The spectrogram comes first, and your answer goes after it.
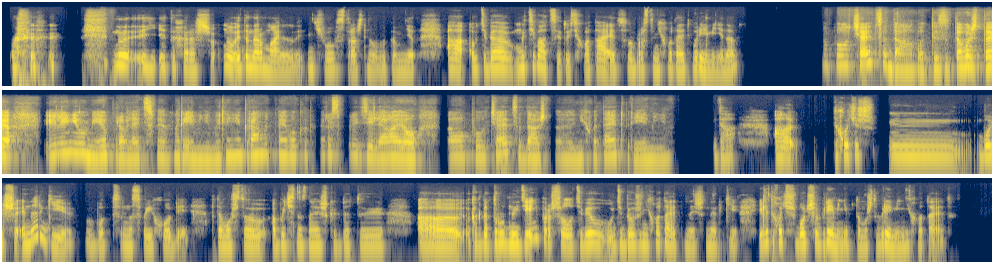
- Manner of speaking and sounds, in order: laugh; tapping
- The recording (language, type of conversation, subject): Russian, advice, Как снова найти время на хобби?
- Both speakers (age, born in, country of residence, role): 20-24, Ukraine, Germany, advisor; 35-39, Ukraine, Bulgaria, user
